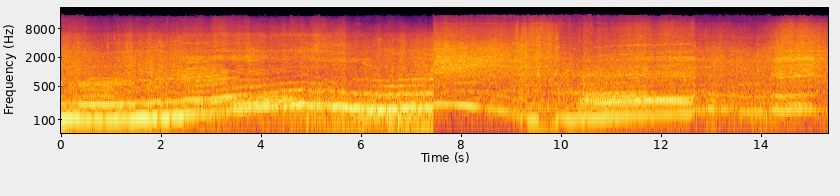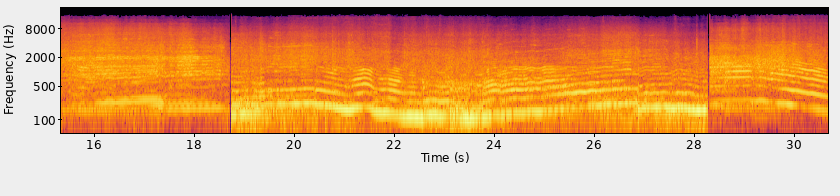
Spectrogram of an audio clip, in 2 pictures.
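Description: Renault Clio race cars' engines revving hard through a slalom, the pitch climbing and dropping over and over as the drivers accelerate and lift between cones. Several runs are cut together.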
